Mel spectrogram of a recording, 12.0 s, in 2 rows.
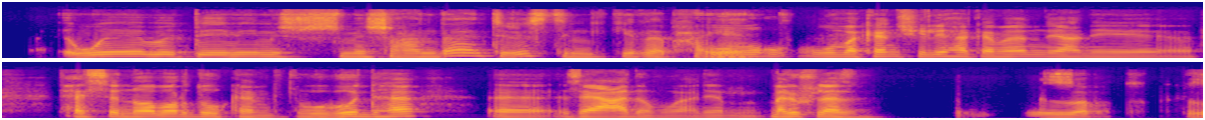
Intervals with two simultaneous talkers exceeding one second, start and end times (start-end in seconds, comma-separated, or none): none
